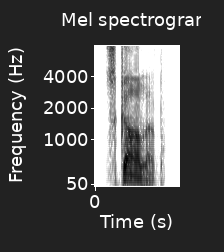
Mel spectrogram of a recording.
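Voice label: "scollop", British English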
